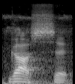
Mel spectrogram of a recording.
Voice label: "gasse", crespinese

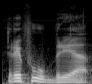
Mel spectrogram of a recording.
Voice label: "repubbria", crespinese, vocabolario dialettale

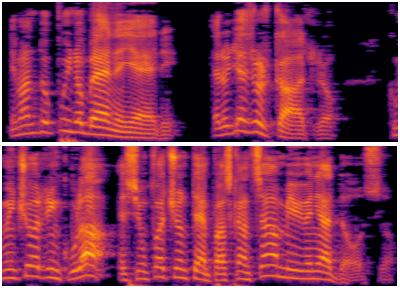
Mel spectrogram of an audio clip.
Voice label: "rincula", crespinese

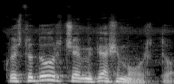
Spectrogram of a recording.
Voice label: "garba", crespinese

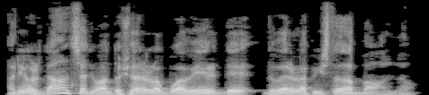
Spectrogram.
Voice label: "riordanza", crespinese

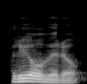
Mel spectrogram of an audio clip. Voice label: "riovero", crespinese, vocabolario dialettale

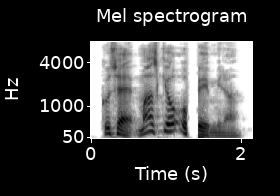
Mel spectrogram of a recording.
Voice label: "pisciona", crespinese

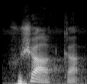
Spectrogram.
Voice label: "fuciacca", crespinese

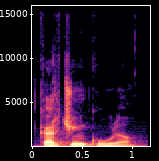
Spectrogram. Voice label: "carcinculo", crespinese

